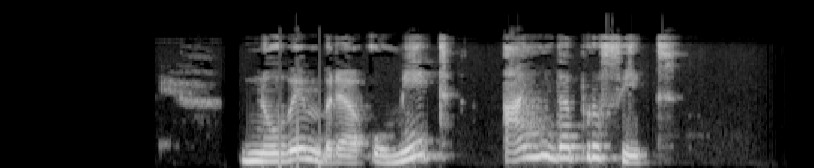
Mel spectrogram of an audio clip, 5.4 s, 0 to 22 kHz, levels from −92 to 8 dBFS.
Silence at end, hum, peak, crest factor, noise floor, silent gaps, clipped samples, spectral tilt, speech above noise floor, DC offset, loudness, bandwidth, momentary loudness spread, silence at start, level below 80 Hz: 0.95 s; none; 0 dBFS; 14 dB; -63 dBFS; 1.53-1.58 s; under 0.1%; -3.5 dB/octave; 51 dB; under 0.1%; -12 LUFS; 9.6 kHz; 15 LU; 1.2 s; -50 dBFS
